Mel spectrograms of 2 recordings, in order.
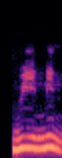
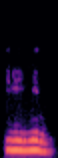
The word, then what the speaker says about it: women: wiin nah gitu bedanya coba pakai aja wimin ya wimin alright m apostr s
